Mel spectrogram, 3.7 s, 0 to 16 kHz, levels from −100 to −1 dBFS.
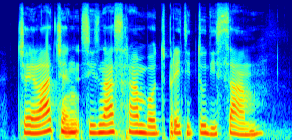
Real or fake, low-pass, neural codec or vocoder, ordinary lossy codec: real; 14.4 kHz; none; none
